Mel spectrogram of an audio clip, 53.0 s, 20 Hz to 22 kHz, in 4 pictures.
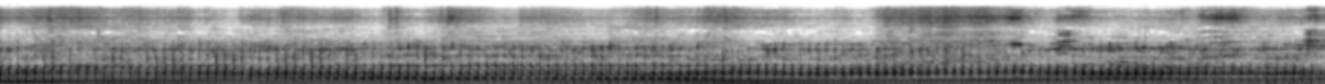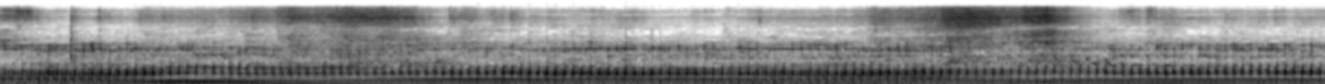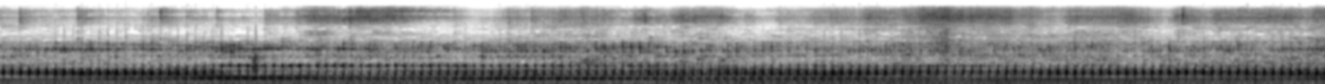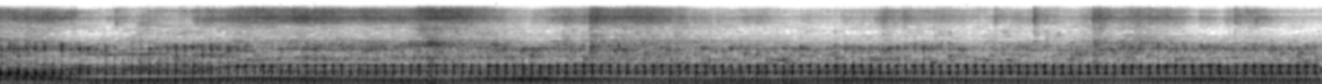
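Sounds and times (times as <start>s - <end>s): boat engine droning: 0.0s - 52.9s.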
